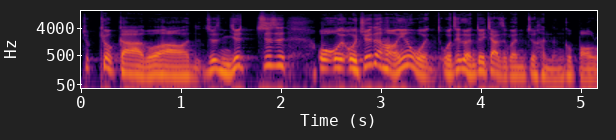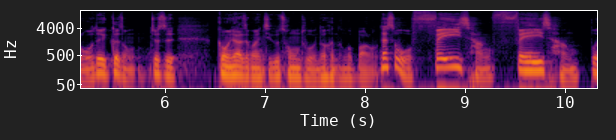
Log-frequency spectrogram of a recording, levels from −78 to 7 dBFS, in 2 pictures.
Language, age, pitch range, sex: Chinese, 30-49, 100-165 Hz, male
